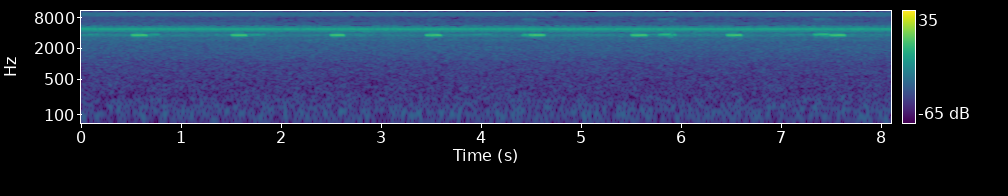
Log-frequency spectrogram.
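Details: Crickets in nighttime ambience: unbroken high-pitched trilling with crisp short chirps about once per second, a few coming as close doubles, and soft low noise beneath.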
